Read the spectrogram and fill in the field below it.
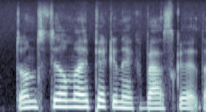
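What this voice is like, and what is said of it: Cartoon bear voice, Russian-like accent. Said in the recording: “The accent, though. That was like a Russian accent. ... Yogi the Bear”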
